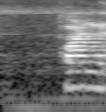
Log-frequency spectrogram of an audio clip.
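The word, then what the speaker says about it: Pfund: अगला होता है फंड सीरीज, पी साइलेंट होता है।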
